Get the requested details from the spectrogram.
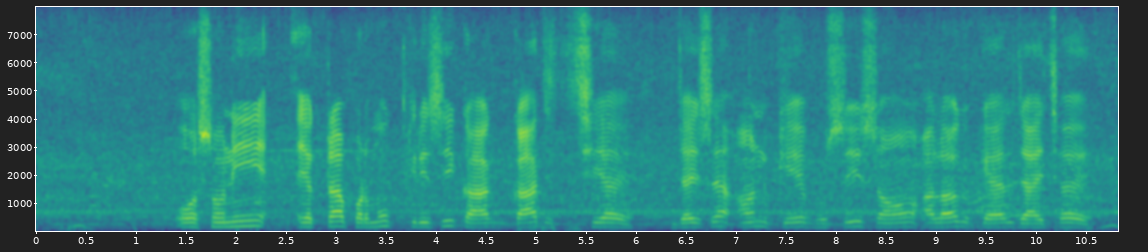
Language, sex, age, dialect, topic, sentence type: Maithili, male, 31-35, Eastern / Thethi, agriculture, statement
